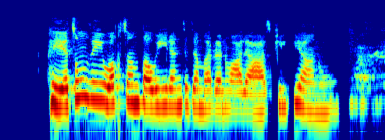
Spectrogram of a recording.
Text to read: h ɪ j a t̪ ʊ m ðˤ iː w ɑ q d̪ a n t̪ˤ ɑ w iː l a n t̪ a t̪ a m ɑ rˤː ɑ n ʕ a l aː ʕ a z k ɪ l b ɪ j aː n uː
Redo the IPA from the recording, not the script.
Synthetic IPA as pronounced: h ɪ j a t̪ ʊ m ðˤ iː w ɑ q t̪ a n t̪ˤ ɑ w iː l a n t̪ a t̪ a m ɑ rˤː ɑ n ʕ a l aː ʕ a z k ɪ l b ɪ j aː n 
